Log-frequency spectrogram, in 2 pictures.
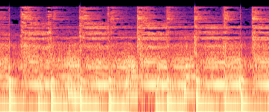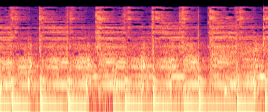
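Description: Pakhawaj (Warkari two-headed barrel drum) played in a fast, steady rhythm, with deep booming strokes and ringing higher strokes. Small brass hand cymbals (taal) jangle along in time.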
